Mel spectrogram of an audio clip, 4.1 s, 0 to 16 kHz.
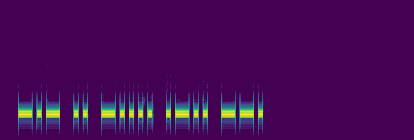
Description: Morse code, heard as a keyed tone, about 26 wpm, 700 Hz. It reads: KI6LG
